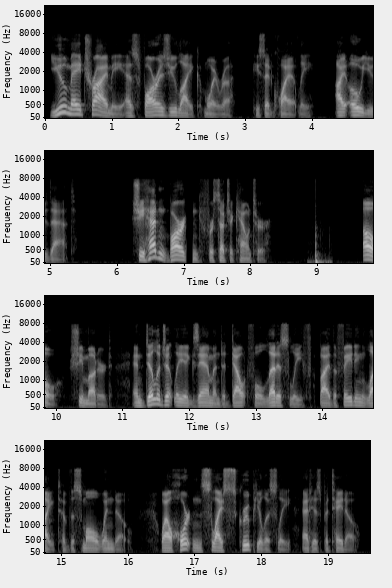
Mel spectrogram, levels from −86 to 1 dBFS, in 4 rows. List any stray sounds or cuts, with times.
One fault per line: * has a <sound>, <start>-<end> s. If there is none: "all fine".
* has a dropout, 7.0-7.1 s
* has a tap, 8.9-9.2 s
